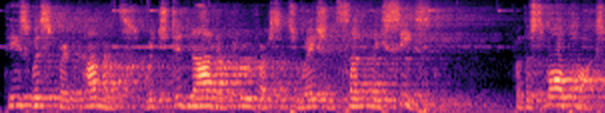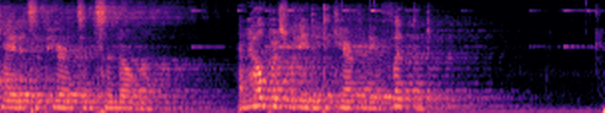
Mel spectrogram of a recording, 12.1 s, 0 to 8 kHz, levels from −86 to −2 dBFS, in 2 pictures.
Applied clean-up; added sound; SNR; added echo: none; Wind chime; 18 dB; reverberation time 2.5 s.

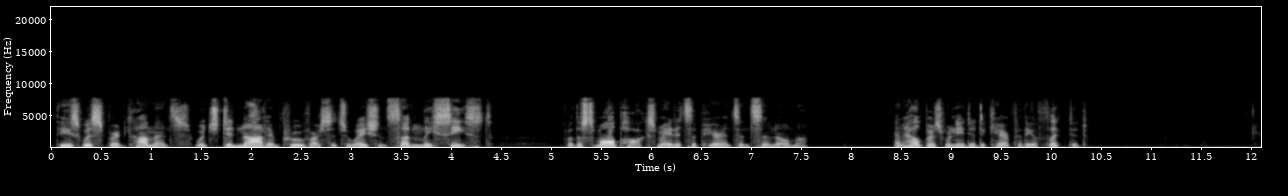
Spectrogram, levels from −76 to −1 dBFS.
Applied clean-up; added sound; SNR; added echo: none; none; none; none.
